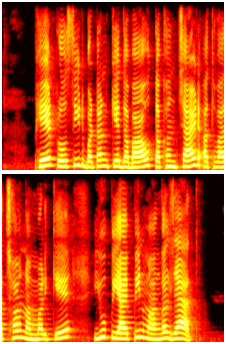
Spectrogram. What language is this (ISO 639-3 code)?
mai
